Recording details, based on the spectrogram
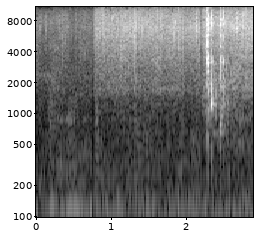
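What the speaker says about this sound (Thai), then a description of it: "น้ำมันร้อนแล้วใส่หอยลงไป แล้วก็เห็ดนะคะ ลงไปทอดให้ร้อนก่อน" Mussels and mushrooms fry in hot oil in a pan for a Thai fried mussel dish, making a close, continuous hiss with a couple of sharp crackling pops near the end.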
